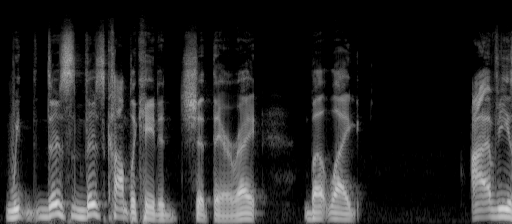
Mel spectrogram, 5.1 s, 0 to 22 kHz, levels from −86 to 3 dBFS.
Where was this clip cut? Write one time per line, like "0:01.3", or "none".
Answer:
none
